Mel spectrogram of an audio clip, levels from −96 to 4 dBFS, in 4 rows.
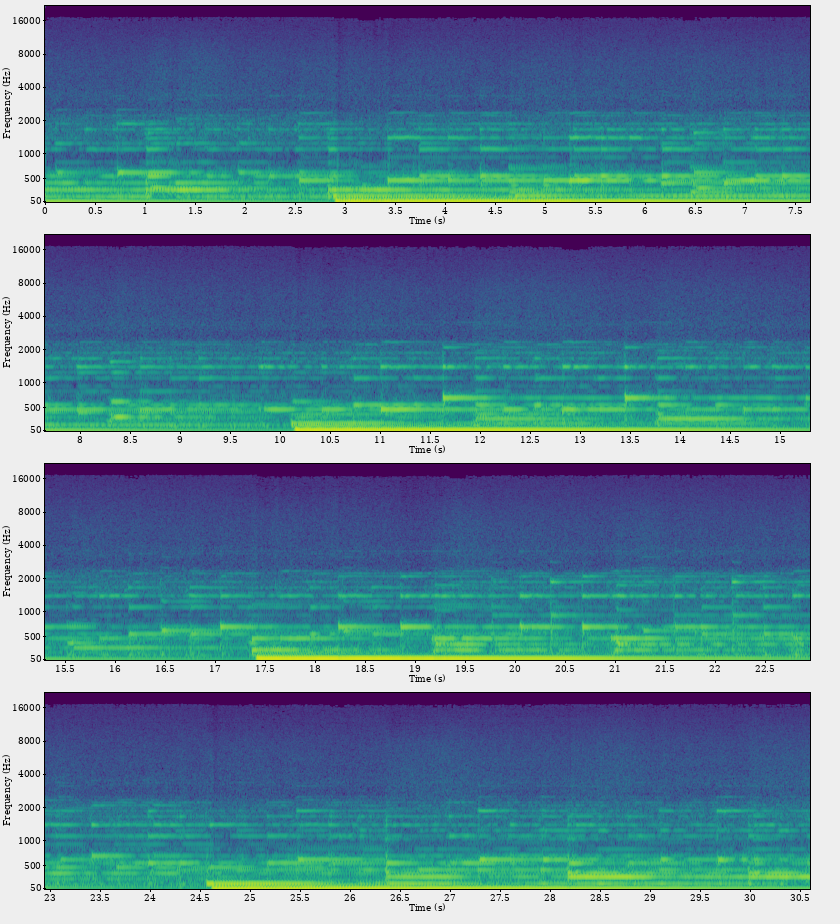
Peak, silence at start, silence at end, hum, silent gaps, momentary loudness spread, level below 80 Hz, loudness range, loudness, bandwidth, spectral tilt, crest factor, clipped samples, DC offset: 0 dBFS; 0 s; 0 s; none; none; 14 LU; -12 dBFS; 10 LU; -15 LUFS; 2.6 kHz; -9.5 dB/octave; 10 dB; under 0.1%; under 0.1%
